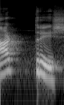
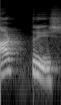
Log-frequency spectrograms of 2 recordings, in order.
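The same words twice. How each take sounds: Both takes have the same delivery.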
